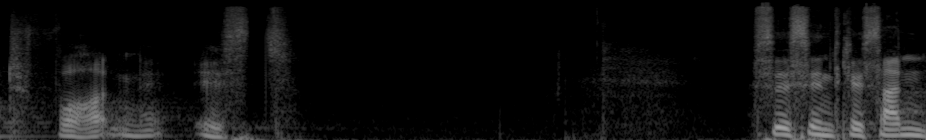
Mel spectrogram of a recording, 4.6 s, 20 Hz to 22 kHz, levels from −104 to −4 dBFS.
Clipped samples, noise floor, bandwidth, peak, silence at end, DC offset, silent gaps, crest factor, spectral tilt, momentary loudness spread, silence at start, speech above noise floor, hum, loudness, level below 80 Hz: under 0.1%; under -90 dBFS; 18 kHz; -32 dBFS; 0 s; under 0.1%; none; 22 dB; -5 dB/octave; 15 LU; 0 s; over 38 dB; none; -53 LUFS; -74 dBFS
